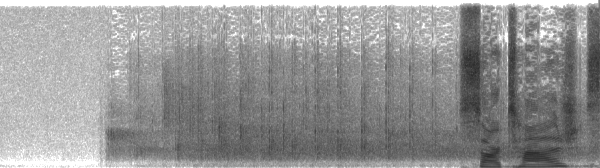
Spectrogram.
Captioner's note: applause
